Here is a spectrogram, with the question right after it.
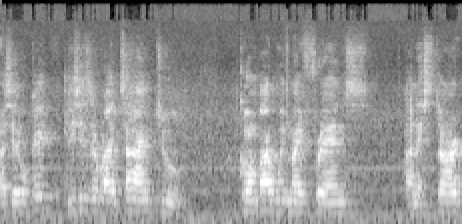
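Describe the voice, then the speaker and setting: Over noticeable background noise, a man in a Latin American accent speaks at a moderate pace with a fairly high pitch and fairly even intonation. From Mexico. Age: 40s. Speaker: business executive and guest speaker. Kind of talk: presentation to a class. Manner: halting, with frequent repetitions and fillers.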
